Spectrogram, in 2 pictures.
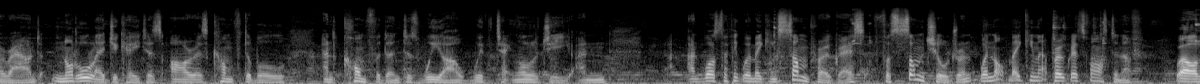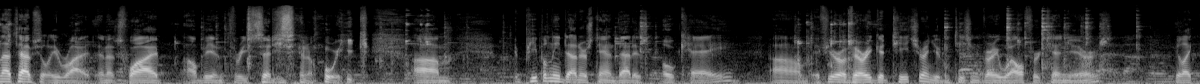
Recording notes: From another of our Live OB Pop-Up Radio Stations, this is WEICT Radio. We produced and powered a live broadcast at 7pm on Thursday 2nd July reporting from this the 17th West of England ICT Conference. Used our new PRO School Radio product at the event to produce the show.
